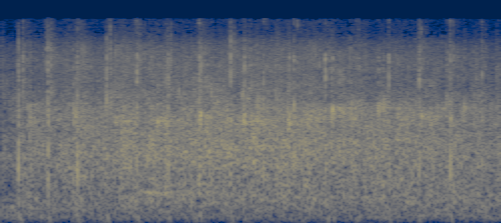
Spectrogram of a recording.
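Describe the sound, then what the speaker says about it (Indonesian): An audience at a church gathering claps in dense, continuous applause, a steady wash of many hands with sharp individual claps poking through, no speech over it. "Tepuk tangan."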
